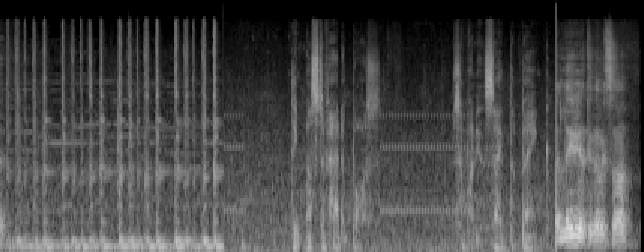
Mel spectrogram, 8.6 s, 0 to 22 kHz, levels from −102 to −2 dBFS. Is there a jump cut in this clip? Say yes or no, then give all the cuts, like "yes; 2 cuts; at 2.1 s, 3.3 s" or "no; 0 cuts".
yes; 2 cuts; at 3.0 s, 7.4 s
